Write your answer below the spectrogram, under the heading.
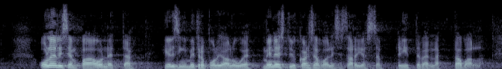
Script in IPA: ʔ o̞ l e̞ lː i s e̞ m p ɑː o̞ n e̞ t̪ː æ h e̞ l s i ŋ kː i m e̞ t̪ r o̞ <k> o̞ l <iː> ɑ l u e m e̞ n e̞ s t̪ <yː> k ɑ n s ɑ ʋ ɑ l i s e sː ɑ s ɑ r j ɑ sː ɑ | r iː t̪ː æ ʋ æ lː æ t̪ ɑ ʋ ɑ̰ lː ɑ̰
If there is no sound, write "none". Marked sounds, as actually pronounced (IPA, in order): p, i, yː

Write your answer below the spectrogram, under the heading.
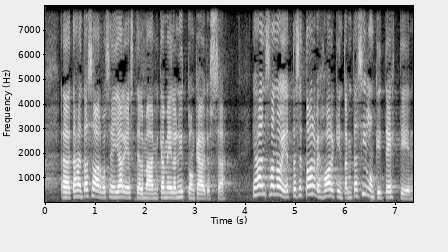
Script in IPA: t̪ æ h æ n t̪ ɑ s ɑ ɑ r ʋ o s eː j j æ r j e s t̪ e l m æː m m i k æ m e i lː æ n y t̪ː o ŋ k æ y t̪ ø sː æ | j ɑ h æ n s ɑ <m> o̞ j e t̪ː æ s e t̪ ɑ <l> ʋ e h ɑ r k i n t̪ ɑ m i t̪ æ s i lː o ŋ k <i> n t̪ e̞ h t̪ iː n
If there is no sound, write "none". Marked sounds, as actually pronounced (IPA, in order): n, r, i

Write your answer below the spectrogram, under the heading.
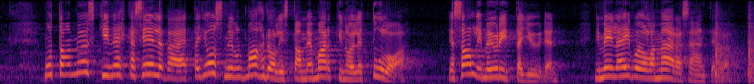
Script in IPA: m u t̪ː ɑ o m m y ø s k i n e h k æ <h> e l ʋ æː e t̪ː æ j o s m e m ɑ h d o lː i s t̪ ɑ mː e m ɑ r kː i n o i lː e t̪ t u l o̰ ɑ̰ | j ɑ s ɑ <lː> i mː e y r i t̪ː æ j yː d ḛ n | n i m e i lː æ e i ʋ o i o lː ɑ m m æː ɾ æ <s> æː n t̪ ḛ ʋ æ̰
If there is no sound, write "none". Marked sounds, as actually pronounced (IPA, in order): s, lː, s

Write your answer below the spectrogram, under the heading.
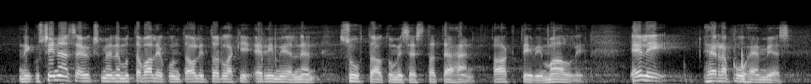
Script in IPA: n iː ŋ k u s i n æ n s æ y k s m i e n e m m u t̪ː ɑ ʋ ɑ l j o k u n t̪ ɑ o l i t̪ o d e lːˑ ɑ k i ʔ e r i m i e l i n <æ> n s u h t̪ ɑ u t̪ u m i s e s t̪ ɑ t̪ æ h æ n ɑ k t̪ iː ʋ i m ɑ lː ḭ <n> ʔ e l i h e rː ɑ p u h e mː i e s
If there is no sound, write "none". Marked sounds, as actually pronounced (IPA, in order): e, n

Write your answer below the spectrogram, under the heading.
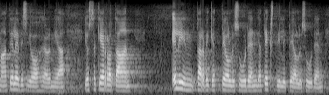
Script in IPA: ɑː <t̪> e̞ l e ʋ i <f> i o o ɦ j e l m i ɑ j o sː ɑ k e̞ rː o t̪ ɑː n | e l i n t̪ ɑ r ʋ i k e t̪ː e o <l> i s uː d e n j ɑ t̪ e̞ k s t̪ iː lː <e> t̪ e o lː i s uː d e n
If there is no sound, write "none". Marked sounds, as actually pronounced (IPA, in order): t̪, s, lː, i

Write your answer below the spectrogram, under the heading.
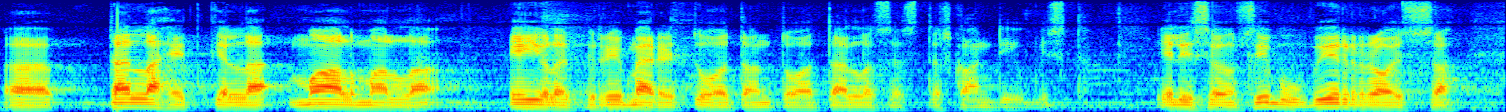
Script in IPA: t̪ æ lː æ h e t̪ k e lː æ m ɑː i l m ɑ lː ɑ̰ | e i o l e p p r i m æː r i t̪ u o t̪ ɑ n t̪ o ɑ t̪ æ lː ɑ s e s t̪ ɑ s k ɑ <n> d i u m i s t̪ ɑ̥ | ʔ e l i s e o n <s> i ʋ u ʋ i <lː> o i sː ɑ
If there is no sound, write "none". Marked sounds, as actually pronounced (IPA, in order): n, s, rː

